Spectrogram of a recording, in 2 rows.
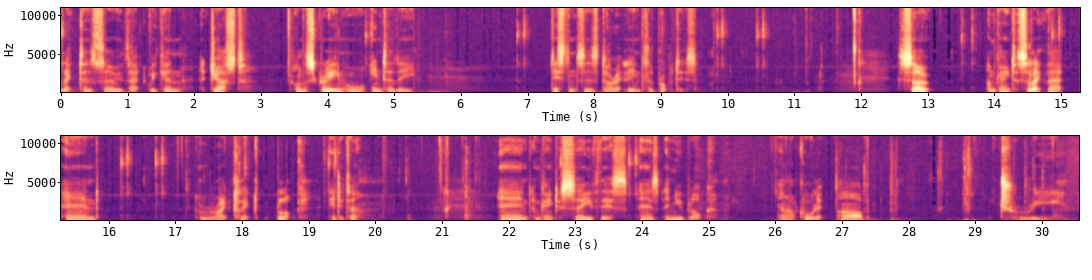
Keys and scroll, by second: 11.1 Escape, 29.0 shift+-.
